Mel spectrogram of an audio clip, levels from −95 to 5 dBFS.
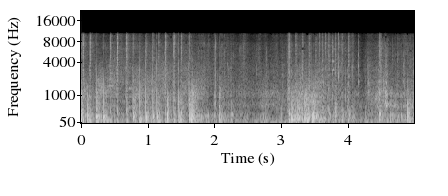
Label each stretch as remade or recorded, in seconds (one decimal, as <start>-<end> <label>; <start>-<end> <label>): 0.0-0.6 recorded; 0.6-1.1 remade; 1.1-5.0 recorded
